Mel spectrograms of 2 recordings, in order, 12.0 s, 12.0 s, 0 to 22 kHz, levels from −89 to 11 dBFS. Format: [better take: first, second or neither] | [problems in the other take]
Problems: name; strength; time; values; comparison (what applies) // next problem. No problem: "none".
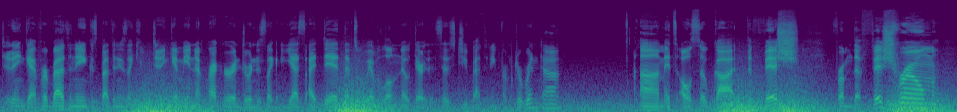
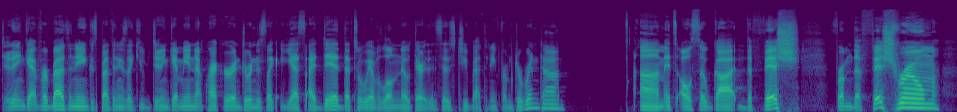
second | wind noise on the microphone; heavy; 5 dB below the speech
